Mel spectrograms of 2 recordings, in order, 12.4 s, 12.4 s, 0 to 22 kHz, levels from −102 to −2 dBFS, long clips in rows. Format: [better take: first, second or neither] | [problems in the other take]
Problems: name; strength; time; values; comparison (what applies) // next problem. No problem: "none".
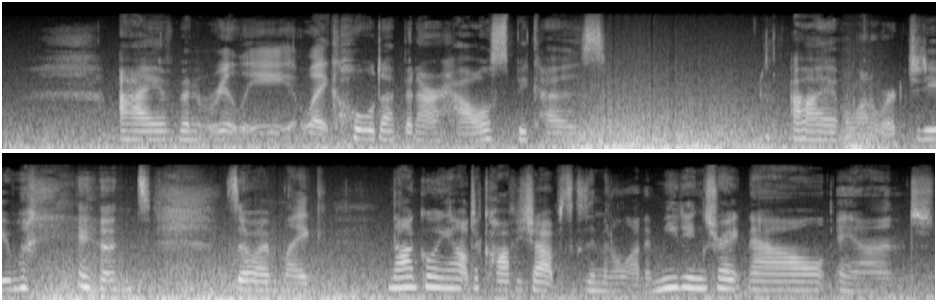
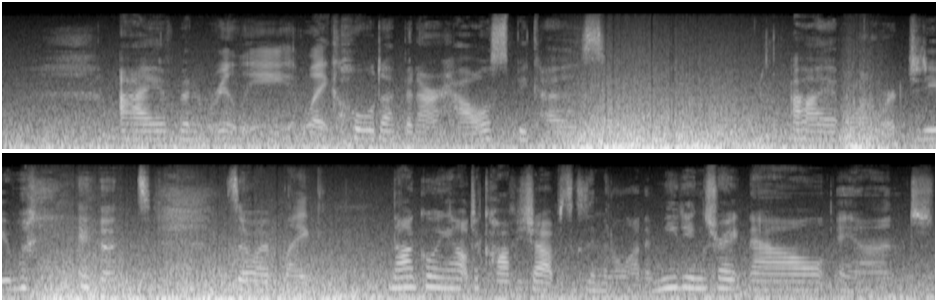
first | wind noise on the microphone; heavy; 3 dB below the speech; occasional gusts in the first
